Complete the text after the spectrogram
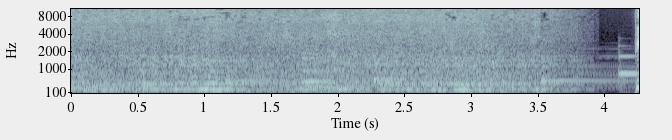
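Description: A bee drones in flight with a low, humming buzz that swells and wavers slightly but never stops. Just at the end, a sharp, brighter sound cuts in.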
